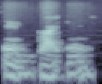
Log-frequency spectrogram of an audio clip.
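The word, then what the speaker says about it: n × n: WR form is n * n but it's pronounced as n by n so where M by n or M by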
